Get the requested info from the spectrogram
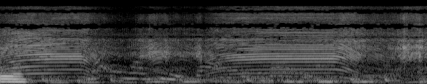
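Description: Electric rotary nail file with a sanding band grinding a thick toenail, its motor whine dipping and rising in pitch twice as it is pressed on and eased off the nail.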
